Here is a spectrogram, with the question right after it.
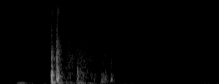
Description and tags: Body falling to floor 6
A body falling to a carpeted floor, can also be used for hard outdoor ground.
